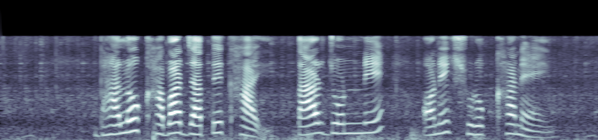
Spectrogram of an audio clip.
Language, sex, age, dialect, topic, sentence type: Bengali, female, 25-30, Northern/Varendri, agriculture, statement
